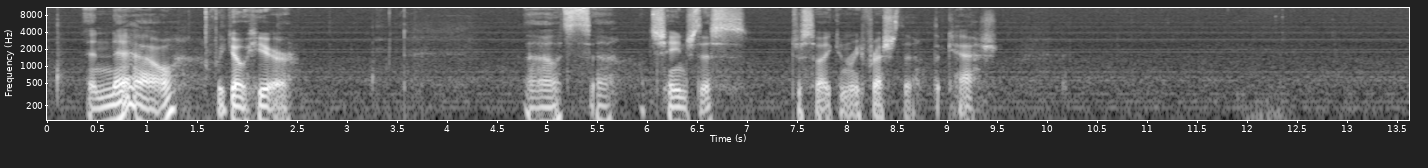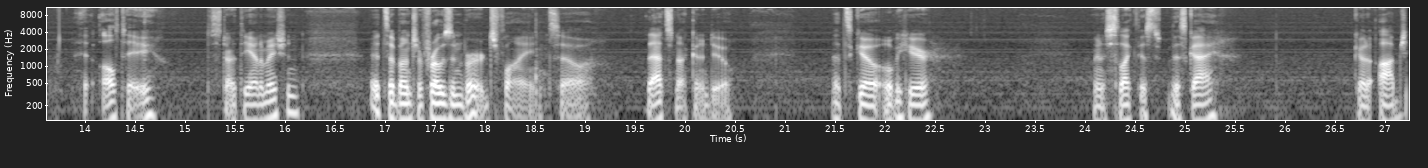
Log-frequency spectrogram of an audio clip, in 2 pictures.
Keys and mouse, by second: 0.4-1.6 drag, 1.6 KP_0, 12.3-14.3 drag, 14.5 alt+a, 19.7 click, 21.6 click.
